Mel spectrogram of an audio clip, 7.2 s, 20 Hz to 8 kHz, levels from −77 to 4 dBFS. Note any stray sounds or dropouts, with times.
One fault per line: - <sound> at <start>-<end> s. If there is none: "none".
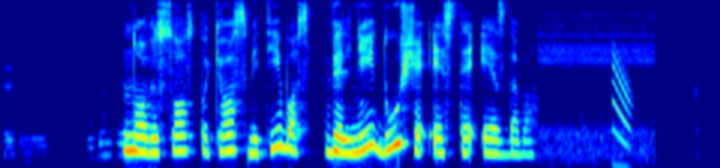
- chirp at 6.1-6.4 s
